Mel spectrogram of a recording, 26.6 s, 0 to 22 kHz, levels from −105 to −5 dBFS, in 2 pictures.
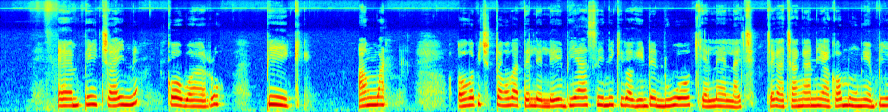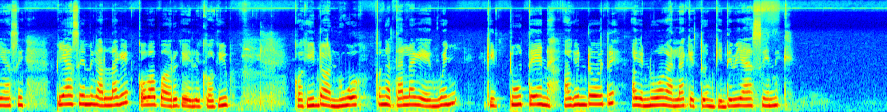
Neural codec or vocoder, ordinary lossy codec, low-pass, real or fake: none; none; none; real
